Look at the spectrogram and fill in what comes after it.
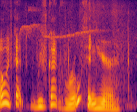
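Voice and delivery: sounding genuinely astonished, exclaiming in surprise. Checking the garden and spotting new growth: surprised. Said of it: "Why do I sound so surprised".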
